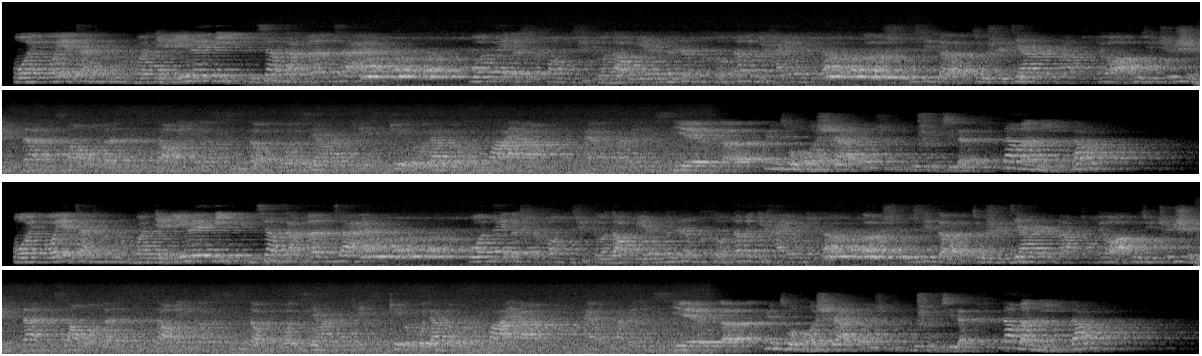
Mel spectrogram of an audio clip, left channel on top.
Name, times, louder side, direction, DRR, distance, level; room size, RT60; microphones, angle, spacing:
voice 1, 0.1-3.7 4.6-22.9, right 1 dB, 30° right, -8 dB, 1.5 m, -27 dB
sound 1, 2.4-9.3, left 2 dB, 70° left, 1.2 m, -28 dB
Stream, 11.9-19.1, equal, 85° right, 1.5 m, -32 dB
8.2 x 4.2 x 2.8 m, 2.3 s
head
